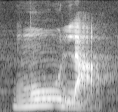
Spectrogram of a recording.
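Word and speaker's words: মুলা: Radish is mula, mula, moi, rosho u, law, this one is law, akar, mula, radish.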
